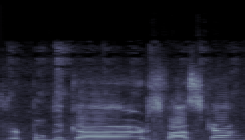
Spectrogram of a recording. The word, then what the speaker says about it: Republika Hrvatska: Which says Republika Hrvatska.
